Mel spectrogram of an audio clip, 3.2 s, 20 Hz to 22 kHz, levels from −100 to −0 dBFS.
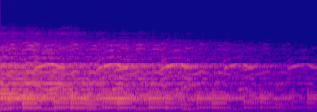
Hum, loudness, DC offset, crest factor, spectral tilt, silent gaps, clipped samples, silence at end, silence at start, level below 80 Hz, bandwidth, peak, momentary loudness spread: none; -41 LUFS; under 0.1%; 16 dB; -4 dB/octave; none; under 0.1%; 0 s; 0 s; -86 dBFS; 19.5 kHz; -28 dBFS; 15 LU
